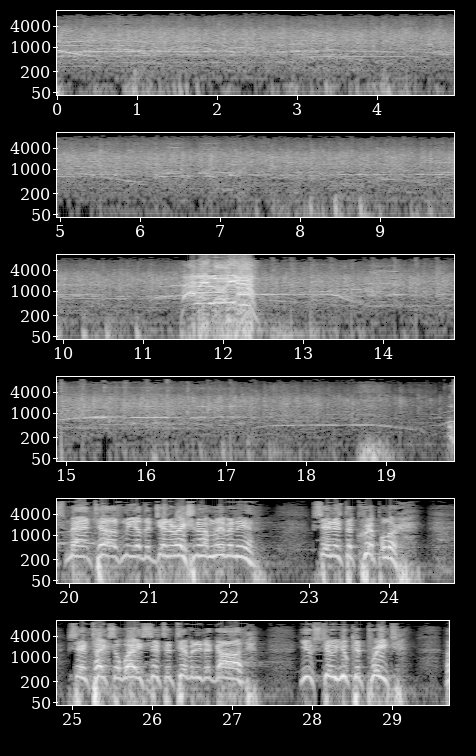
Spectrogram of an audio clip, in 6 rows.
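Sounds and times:
audience clapping hands: 0.0 - 21.3
speech: 19.9 - 22.4, 23.0 - 24.4, 25.0 - 29.7.

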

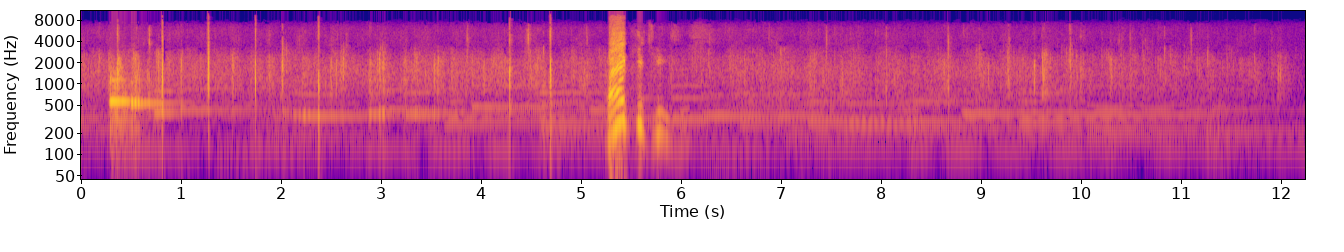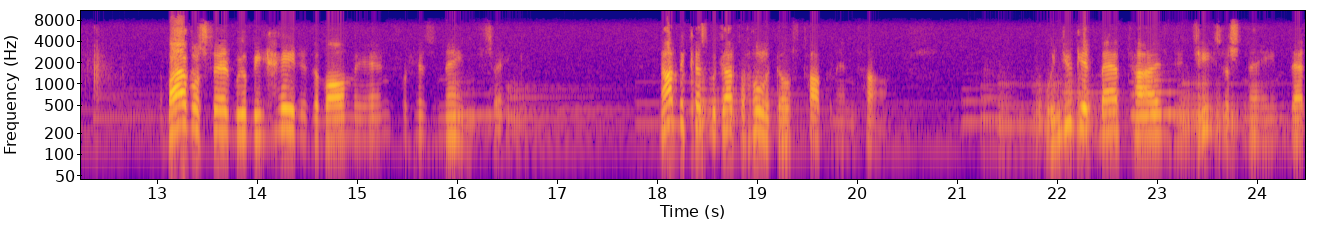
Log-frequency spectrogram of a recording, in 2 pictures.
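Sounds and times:
audience hand clapping: 0.0 - 12.6
speech: 5.3 - 6.2, 13.1 - 16.8, 18.0 - 20.3, 21.9 - 24.4.

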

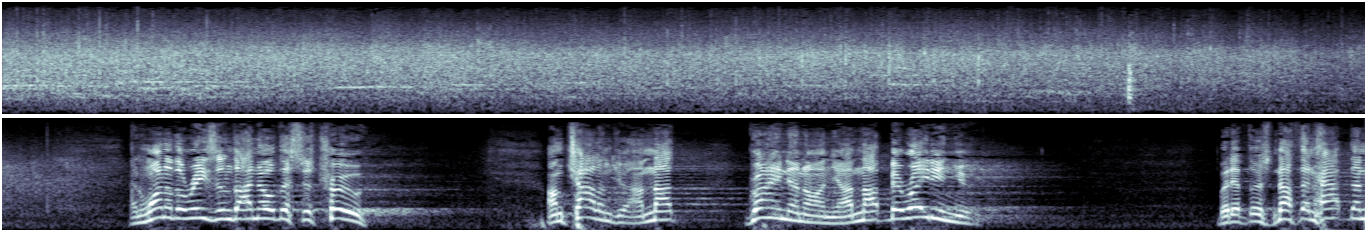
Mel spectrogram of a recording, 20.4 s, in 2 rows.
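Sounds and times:
audience clapping: 0.0 - 11.2
speech: 11.2 - 13.1, 14.3 - 17.6, 19.4 - 20.4.

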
